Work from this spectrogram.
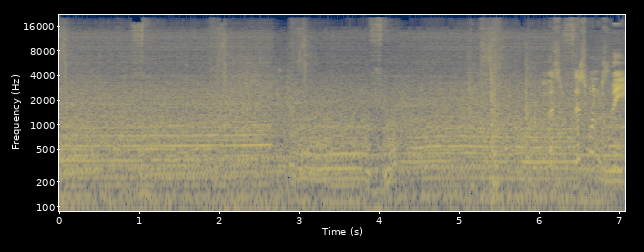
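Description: Ford EcoBoost truck engine in Forza Horizon 5, a steady droning engine note held throughout with rising revs near the end, under people talking.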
